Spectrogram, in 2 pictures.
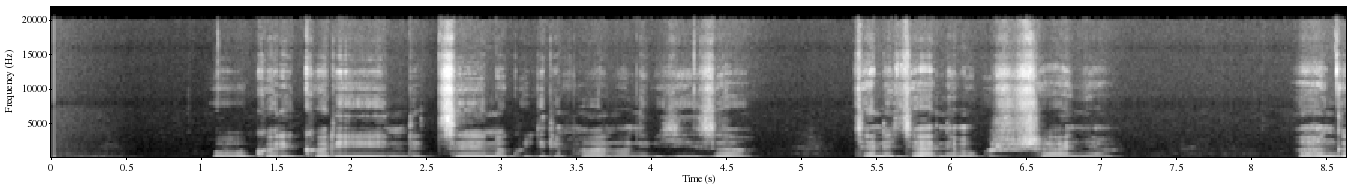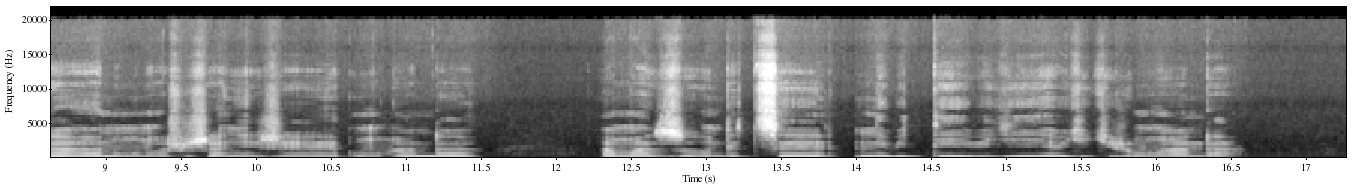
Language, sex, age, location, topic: Kinyarwanda, female, 50+, Nyagatare, education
